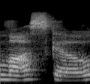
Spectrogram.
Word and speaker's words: Moscow: science in dietetics so moscow is one of the cutest little towns in idaho it rhymes with let's go and has a population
